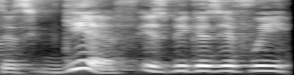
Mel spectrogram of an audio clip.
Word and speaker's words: GIF: pronounced jiff and that the image format is pronounced gif and it doesn't matter what even the designer of the image format says i stand by that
